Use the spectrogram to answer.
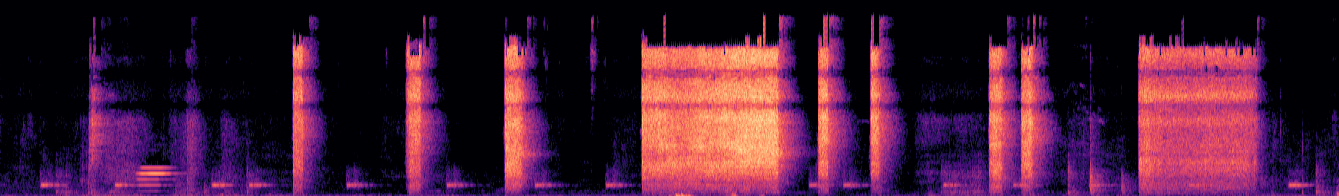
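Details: Dental air-water syringe rinsing acid etch off a fractured canine tooth with exposed pulp in a Jack Russell dog before bonding: loud hissing sprays of air and water, short bursts, recurring beep.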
